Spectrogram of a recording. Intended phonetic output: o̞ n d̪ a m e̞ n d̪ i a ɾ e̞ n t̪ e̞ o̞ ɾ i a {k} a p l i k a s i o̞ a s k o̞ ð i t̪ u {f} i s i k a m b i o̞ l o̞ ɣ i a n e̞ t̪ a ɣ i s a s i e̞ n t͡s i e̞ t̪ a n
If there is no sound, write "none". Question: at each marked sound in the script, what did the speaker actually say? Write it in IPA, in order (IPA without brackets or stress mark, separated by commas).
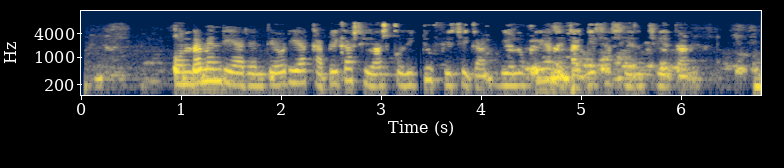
k, f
